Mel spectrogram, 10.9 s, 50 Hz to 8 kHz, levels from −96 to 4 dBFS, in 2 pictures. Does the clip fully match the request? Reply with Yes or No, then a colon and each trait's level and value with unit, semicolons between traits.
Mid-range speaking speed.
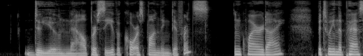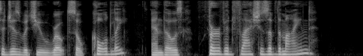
No: slow, 130 wpm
